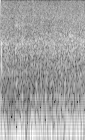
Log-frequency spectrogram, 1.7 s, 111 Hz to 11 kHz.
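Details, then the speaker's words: 1950 Ford Custom Deluxe Tudor, flathead V8 with dual exhaust, cold and not recently run; starts easily into a deep, even burble, settling straight into a steady low idle with no misses or knocks. "how easily it starts. Nice running car."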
